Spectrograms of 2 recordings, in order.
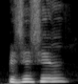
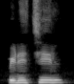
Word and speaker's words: Pizhichil: Pizhichil, sometimes some pronounced as a Pidichil, some North Indian says as Pinjinchil, as the spelling says Pizhi, and in Ayurveda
